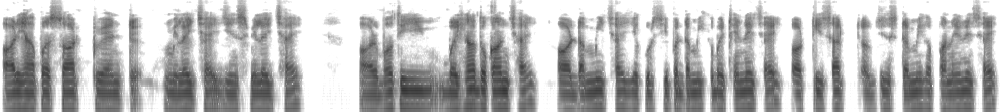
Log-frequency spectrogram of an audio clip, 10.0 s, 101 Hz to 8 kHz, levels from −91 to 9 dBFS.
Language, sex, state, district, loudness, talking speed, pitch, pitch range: Maithili, male, Bihar, Samastipur, -23 LUFS, 190 wpm, 110 Hz, 110-115 Hz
